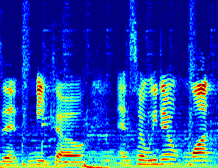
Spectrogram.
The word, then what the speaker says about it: Meiko: in the previous video but her name is Miko and it is spelled slash pronounced incorrectly it is a Japanese name but the way that we spell is MPI k-o which would normally be pronounced Mako but we have this artist that we listen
